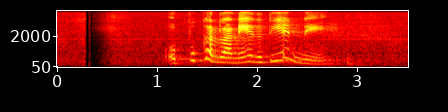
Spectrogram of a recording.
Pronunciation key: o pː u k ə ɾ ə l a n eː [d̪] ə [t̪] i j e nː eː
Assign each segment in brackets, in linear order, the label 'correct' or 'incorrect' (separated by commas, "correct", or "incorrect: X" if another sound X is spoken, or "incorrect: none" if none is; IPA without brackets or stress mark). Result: correct, correct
